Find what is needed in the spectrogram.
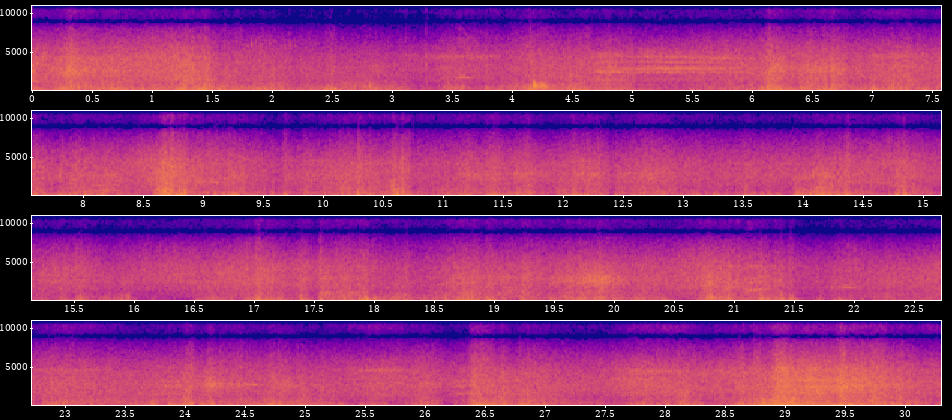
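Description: Strong, gusty wind buffeting the microphone: a loud rush that surges and drops with each gust.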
